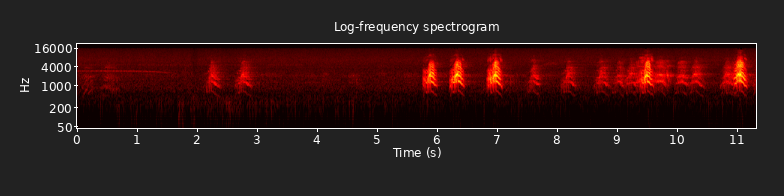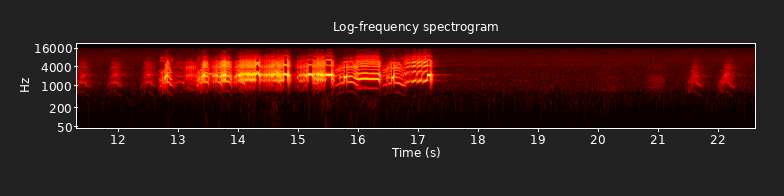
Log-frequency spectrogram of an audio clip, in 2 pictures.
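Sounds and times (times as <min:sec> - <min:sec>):
turquoise-fronted amazon squawking and chattering in the Pantanal, Brazil: 0:05.8 - 0:17.4.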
